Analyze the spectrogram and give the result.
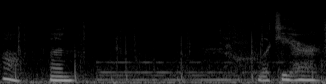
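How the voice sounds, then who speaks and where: A woman voicing an aloof, teasing young woman companion in a video game, with a soft, cool, insinuating voice. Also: medium pitch, level tone, very slow. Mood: coolly teasing. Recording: game audio with music behind.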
